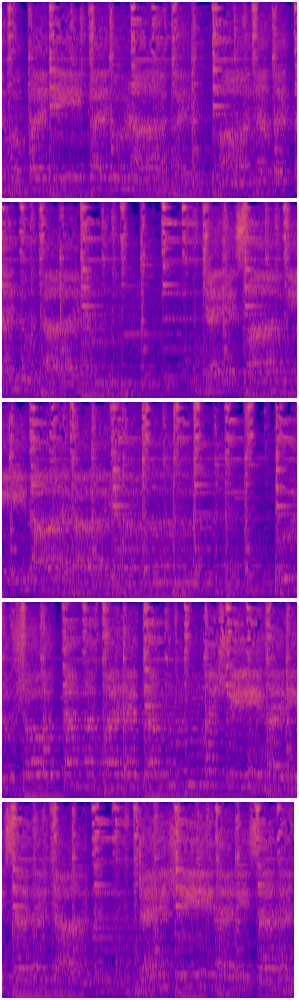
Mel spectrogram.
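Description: Hindu devotional arti hymn sung by voices with instrumental accompaniment and percussion keeping a steady beat.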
